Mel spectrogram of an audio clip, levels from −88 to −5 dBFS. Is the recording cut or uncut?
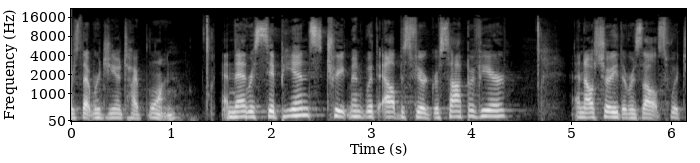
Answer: cut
